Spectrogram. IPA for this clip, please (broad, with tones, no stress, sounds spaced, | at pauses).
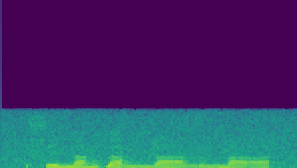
x e˧˥ n a˧˥ ŋ ɗ a˨˩ ŋ ɲ aː˨˩ ɣ ə˧˥ ŋ m aː˨˩˨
